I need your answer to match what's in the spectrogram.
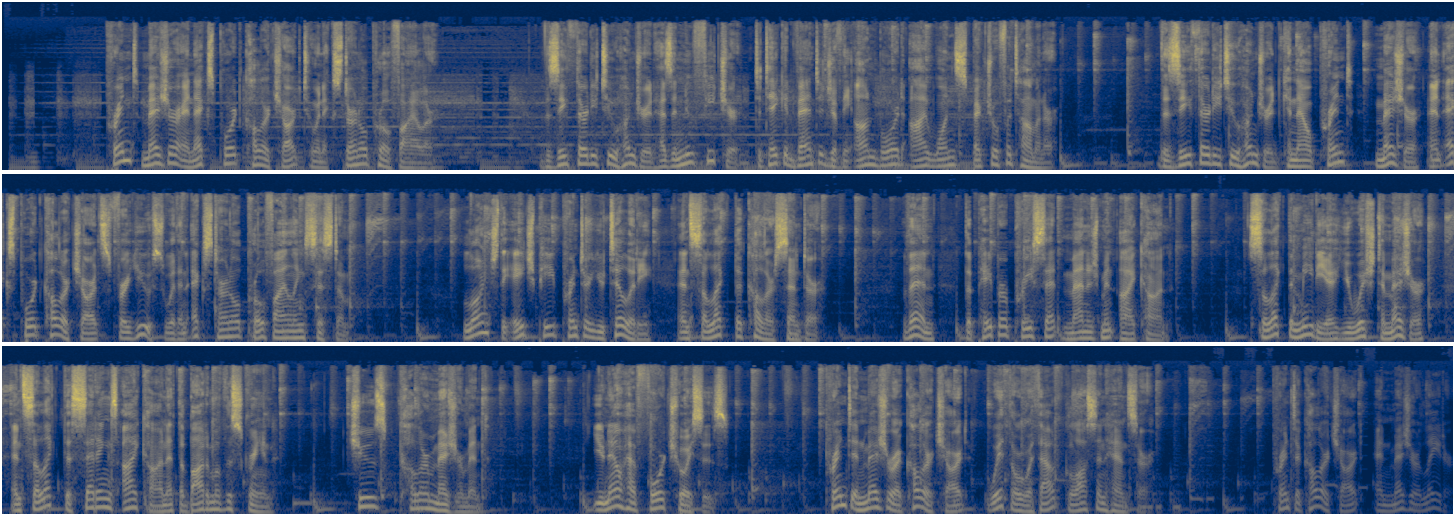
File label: male american english motor comercial; ideasonora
